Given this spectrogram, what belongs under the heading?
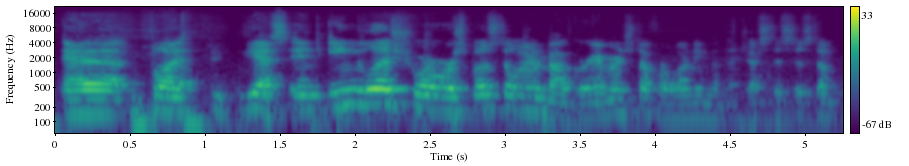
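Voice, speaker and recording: A teenage boy co-hosting a comedy podcast with rambling, excitable, mock-indignant banter, often repeating himself. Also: fairly high pitch, quick pace. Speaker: co-host of a chaotic comedy podcast. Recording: distant mic with clear background noise.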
